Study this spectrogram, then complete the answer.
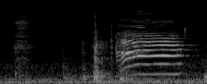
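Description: A toddler babbles in a high voice.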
